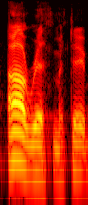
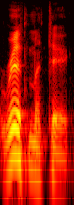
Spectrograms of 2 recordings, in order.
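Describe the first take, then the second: First: The word begins with a vowel sound. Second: The word begins with an r sound. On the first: The speaker calls it wrong. "Not arithmetic" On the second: The speaker calls it right. "but arithmetic, you know. That's where they come up with the 3 R's"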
